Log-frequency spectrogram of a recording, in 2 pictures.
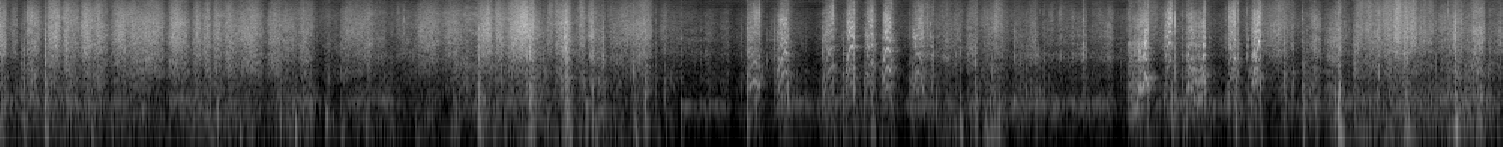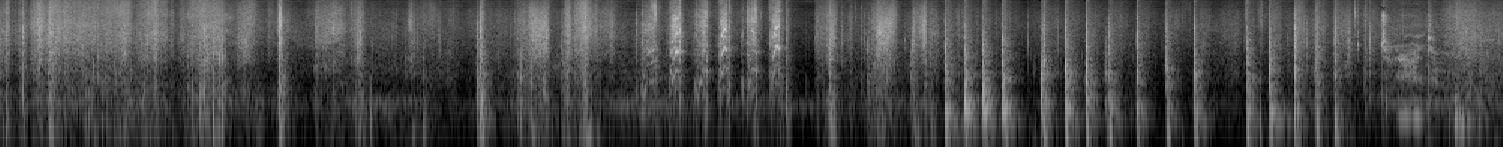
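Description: Gloved hands rubbing and brushing over clothing in a body pat-down, then patting it. Near the end comes a quick run of pats, about four a second.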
